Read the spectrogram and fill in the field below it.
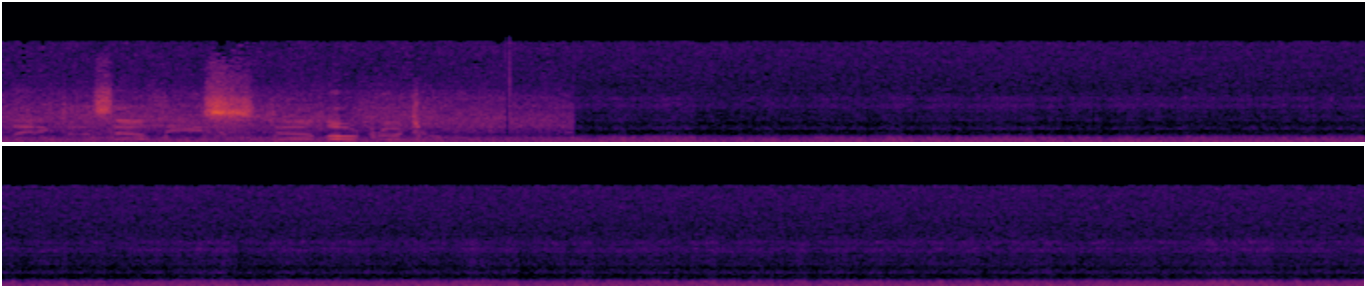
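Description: A light plane's engine drones steadily.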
